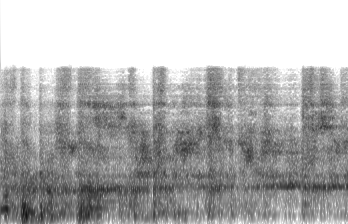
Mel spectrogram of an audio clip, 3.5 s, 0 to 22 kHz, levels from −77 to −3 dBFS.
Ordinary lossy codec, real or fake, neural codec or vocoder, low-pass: Opus, 32 kbps; fake; codec, 16 kHz in and 24 kHz out, 0.8 kbps, FocalCodec, streaming, 65536 codes; 7.2 kHz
